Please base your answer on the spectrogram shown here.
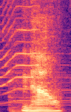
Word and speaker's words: Nao: It's also going to be a little bit difficult to kind of differentiate between when I say now as in like current or now as in NAO for her name.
